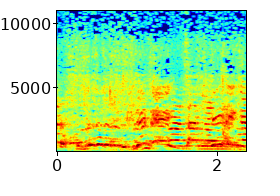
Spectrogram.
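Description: Several young men's voices talking and calling out over one another, with no pause.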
